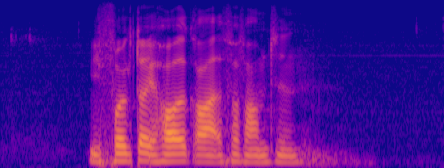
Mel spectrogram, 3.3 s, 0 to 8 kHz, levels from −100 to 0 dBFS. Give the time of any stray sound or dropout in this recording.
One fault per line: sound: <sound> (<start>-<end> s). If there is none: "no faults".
no faults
